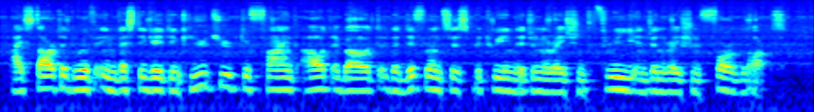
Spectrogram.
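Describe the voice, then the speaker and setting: At a moderate pace, a somewhat breathy voice with a non-native accent has a dark, mellow tone and fairly even intonation. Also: man, medium pitch for a man. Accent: heavy non-native. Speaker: gun owner sharing a fix. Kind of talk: first-person tutorial video. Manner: somewhat halting. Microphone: built-in notebook cam.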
